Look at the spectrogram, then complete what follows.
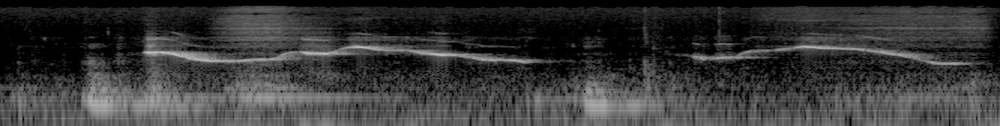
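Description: A performer whistling two gliding phrases. Each wavers up and then falls away, the first about a second in and the second after a short break.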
